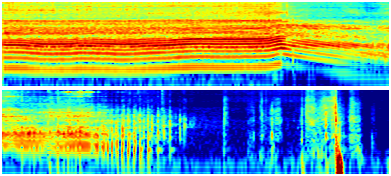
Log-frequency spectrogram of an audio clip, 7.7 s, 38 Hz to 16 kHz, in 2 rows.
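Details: Stock MS461 with eBay ported muffler, well worn, over a year of cutting; hand round-filed chain used a week, no touch-ups; cutting a cookie off felled red oak. High revs dip slightly and steady as chain bites, winding down after: sharp chain cutting cleanly.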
